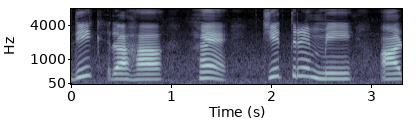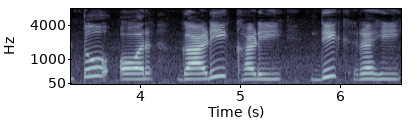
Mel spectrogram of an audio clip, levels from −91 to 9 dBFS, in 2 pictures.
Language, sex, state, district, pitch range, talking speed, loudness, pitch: Hindi, female, Madhya Pradesh, Katni, 210-290 Hz, 100 wpm, -19 LUFS, 220 Hz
